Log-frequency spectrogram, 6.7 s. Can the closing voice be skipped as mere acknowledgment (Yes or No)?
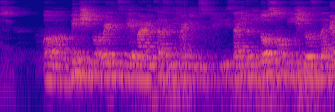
Yes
